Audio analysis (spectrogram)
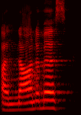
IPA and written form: əˈnɑnəməs (anonymous)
